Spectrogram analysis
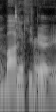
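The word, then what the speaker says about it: maqui berry: And then we added in maquia berry to get maquia berry.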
